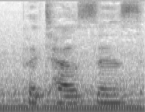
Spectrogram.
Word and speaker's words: ptosis: It's spelled P-T-O-S-I-S, like ptosis with a P, but it's actually pronounced ptosis with a silent P. So I did make the mistake of calling the breast droop ptosis.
